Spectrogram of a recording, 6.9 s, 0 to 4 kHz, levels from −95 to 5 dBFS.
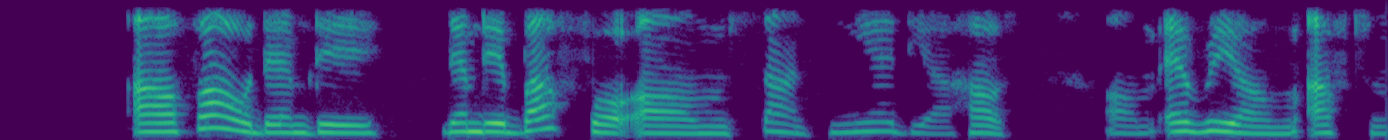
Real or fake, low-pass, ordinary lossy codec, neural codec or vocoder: real; 3.6 kHz; none; none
